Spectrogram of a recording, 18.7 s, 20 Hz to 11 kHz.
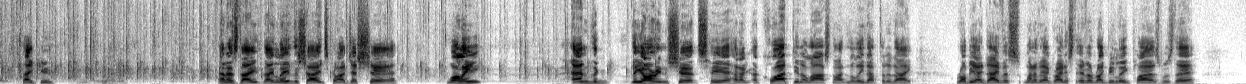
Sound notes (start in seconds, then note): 1.0 audience applauding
